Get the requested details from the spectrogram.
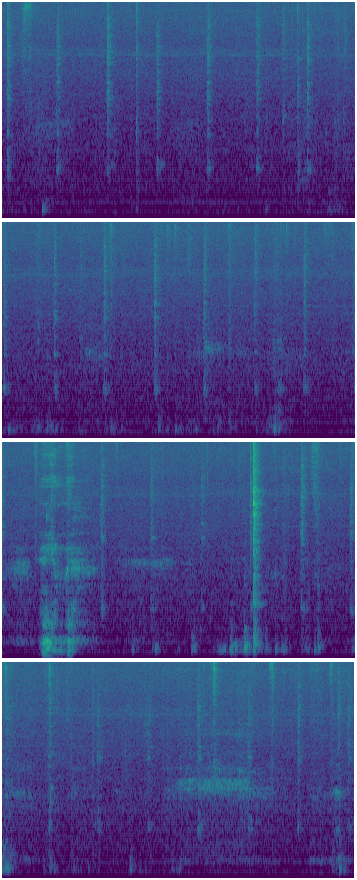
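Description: Small plastic and metal parts click and tap as fingers fit them together.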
